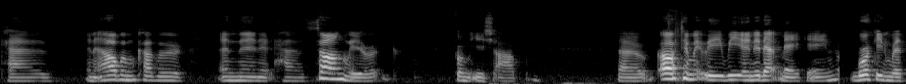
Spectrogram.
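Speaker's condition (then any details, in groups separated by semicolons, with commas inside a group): Deafness; pretty bad tinnitus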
